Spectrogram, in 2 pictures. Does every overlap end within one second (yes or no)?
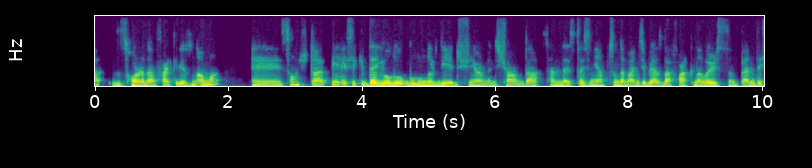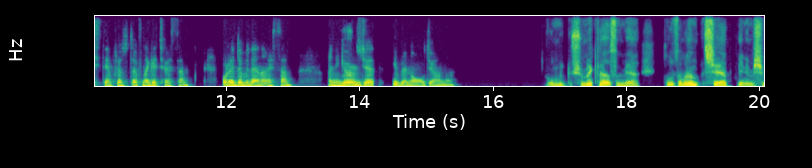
yes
